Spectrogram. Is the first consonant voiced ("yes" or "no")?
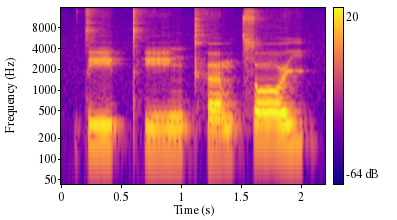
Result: no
